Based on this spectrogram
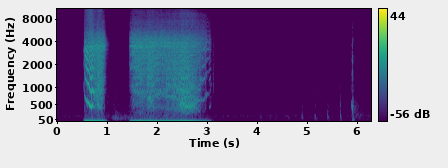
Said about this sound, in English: I'm 47 farting into a $100 microphone into a $600 board.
